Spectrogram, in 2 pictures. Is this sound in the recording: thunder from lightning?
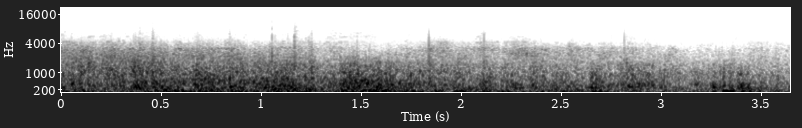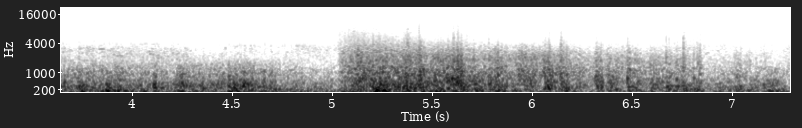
yes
